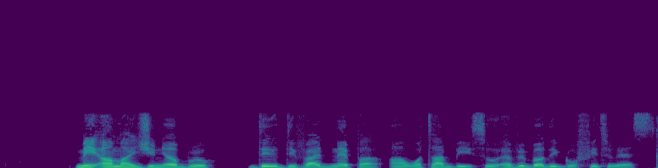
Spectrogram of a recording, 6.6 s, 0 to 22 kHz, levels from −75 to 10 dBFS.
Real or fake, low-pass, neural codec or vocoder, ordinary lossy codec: fake; 7.2 kHz; codec, 16 kHz, 0.5 kbps, X-Codec, WavLM features, trained on Multilingual LibriSpeech; none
